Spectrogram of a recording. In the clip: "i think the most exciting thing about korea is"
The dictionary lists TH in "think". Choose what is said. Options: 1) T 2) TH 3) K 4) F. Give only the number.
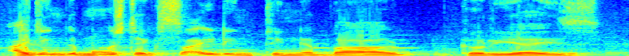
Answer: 1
